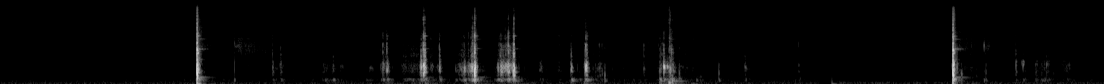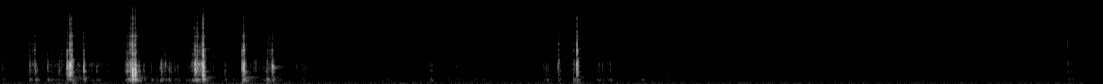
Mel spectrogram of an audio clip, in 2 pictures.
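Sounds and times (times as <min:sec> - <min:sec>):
rifle bolt clicks and knocks: 0:02.0 - 0:07.0, 0:11.3 - 0:14.2.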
